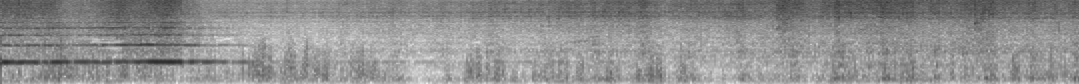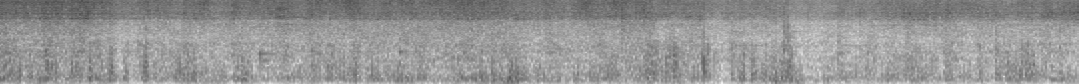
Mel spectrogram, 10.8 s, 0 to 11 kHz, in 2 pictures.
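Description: British Railways 'Standard 4' class 2-6-4 tank steam locomotive No. 80104 sounding one steady whistle blast that ends about a second and a half in. The engine then works past close by with steam hissing, followed by its coaches rumbling over the rails.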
